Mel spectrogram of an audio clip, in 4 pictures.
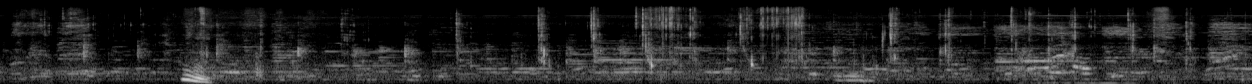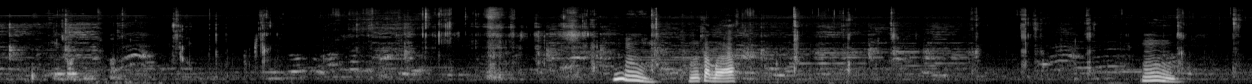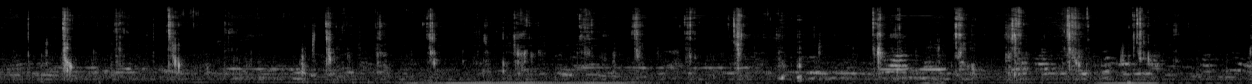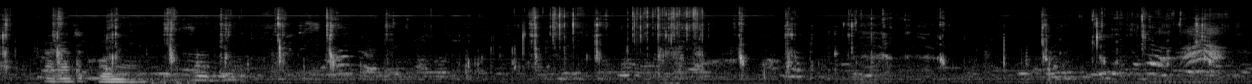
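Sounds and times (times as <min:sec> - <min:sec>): person chewing with mouth full: 0:00.0 - 0:50.0
wet mouth clicks: 0:37.6 - 0:41.6.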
